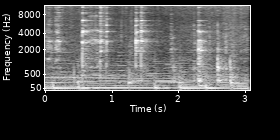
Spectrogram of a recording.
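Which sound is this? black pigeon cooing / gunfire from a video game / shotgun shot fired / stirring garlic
stirring garlic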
